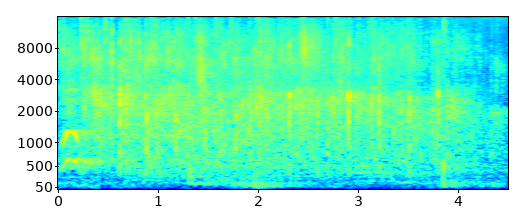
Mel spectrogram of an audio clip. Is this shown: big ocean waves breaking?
no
